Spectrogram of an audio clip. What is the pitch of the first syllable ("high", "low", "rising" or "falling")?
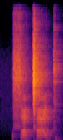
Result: high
